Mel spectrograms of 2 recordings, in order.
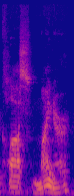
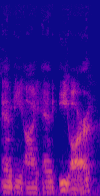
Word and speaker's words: Klaus Meine: He's pronounced here Klaus Miner, so it's Miner, and Rudolf Schenker.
